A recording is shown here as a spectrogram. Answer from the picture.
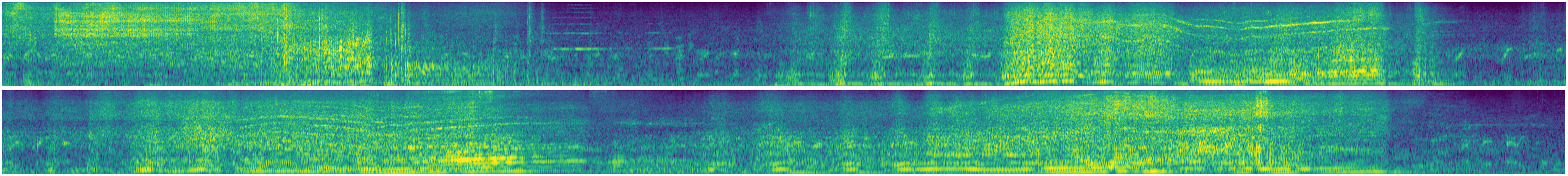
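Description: A rally car's engine revving hard on the start line, its pitch climbing and dropping in long sweeps again and again from about eight seconds in.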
